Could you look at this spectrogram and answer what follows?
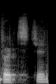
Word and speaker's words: Würstchen: Do you say Würstchen? Würstchen, yeah.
